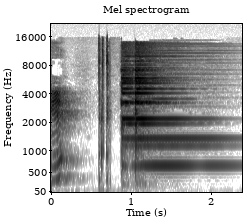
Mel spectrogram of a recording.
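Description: Subscribe-button animation sound effect: two quick mouse clicks, then a bright bell ding about a second in that rings on and fades slowly.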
